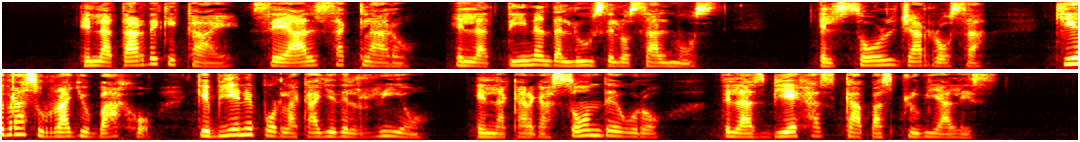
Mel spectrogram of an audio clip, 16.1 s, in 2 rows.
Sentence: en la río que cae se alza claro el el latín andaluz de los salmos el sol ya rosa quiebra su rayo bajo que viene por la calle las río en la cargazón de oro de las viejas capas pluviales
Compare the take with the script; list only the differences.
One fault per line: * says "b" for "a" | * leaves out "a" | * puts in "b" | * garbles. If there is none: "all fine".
* says "tarde" for "río"
* leaves out "el"
* says "del" for "las"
